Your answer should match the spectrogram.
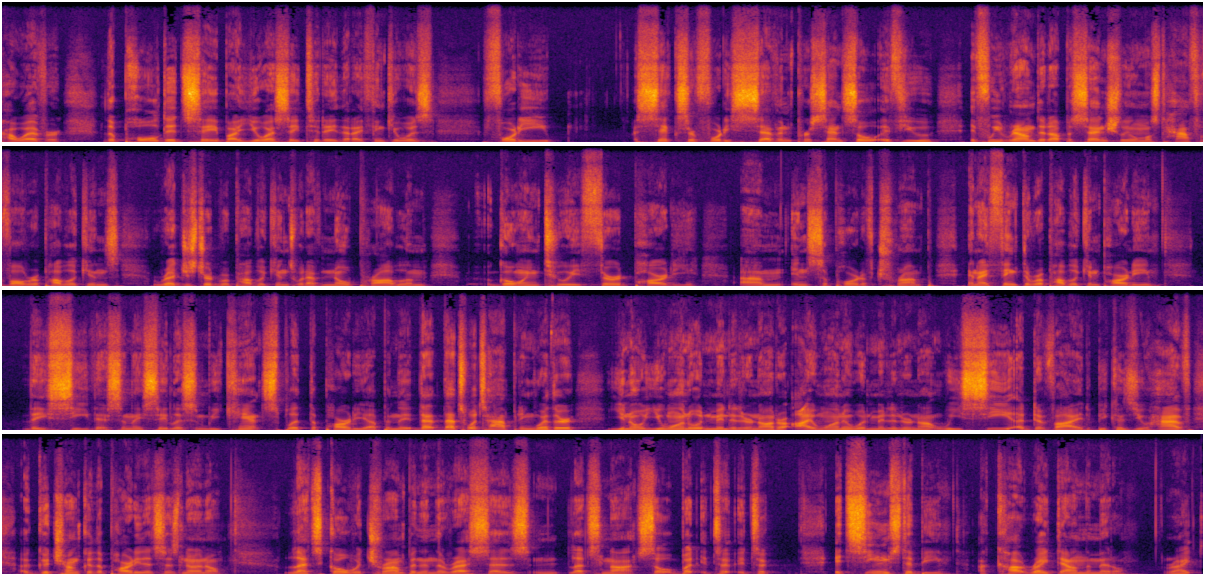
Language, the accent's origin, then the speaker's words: English; Canada; I'm Canadian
